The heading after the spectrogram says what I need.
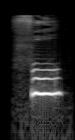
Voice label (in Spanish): "fū", Chino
